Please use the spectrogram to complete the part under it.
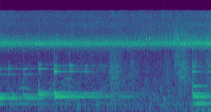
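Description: Farmed crickets being raised for sale sing in a dense chorus, a steady high-pitched trill running throughout with overlapping chirps from many insects close by, loud and continuous with no voices.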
